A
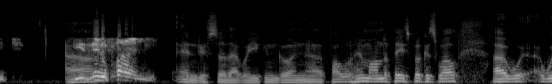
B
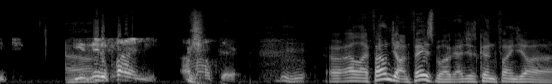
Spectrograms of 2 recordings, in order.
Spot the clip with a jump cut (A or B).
A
